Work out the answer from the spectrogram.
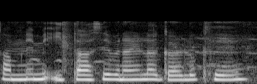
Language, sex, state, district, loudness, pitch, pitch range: Hindi, female, Arunachal Pradesh, Longding, -14 LUFS, 225 Hz, 220-235 Hz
